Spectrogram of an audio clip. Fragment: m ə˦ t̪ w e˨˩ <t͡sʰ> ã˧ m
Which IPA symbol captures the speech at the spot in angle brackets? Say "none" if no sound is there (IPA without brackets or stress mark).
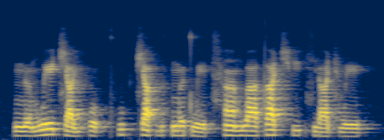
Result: t͡sʰ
